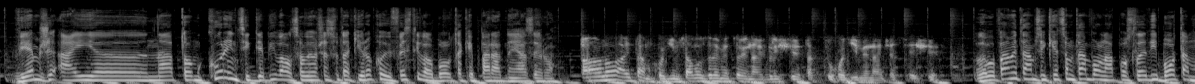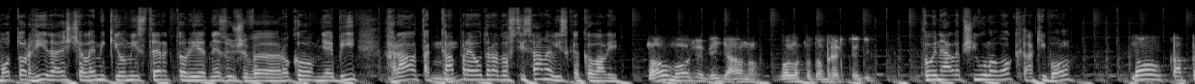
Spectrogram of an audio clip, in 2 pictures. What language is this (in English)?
Slovak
